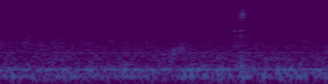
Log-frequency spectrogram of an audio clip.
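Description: Near silence: faint room tone, with one faint click near the end.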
